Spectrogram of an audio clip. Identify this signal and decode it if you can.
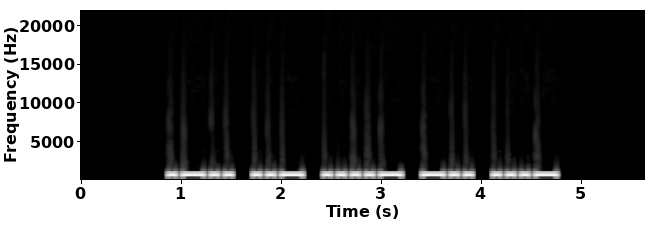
Morse code, heard as a keyed tone, about 17 wpm, 700 Hz. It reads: LU4DV
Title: DXCC-100 Call Signs - 5 Characters - Repeated 2x - 17wpm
